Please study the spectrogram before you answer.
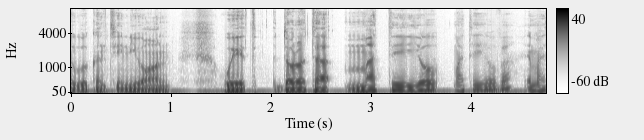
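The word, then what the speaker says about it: Matejová: and then we will continue on with Dorota Matejova. Am I saying it correctly? Yes, Matejova.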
